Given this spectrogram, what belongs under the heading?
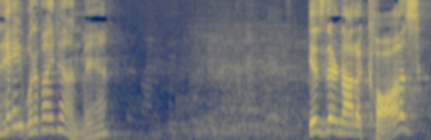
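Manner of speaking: high, youthful indignant protest; brash kid protesting. Retold or imitated. Young David protesting to brother.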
